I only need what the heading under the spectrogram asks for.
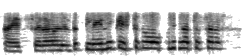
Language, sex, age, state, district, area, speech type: Kannada, female, 30-45, Karnataka, Gulbarga, urban, conversation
